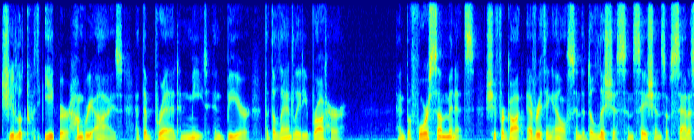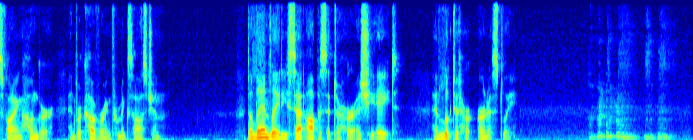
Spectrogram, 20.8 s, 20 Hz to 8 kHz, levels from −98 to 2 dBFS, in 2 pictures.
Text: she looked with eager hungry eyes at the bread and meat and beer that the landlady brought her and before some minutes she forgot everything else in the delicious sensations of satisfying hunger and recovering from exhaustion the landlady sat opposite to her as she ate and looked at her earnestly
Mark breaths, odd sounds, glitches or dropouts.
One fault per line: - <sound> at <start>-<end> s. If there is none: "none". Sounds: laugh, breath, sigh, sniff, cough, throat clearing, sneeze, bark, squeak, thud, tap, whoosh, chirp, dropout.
- dropout at 0.8-0.9 s
- cough at 19.2-20.6 s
